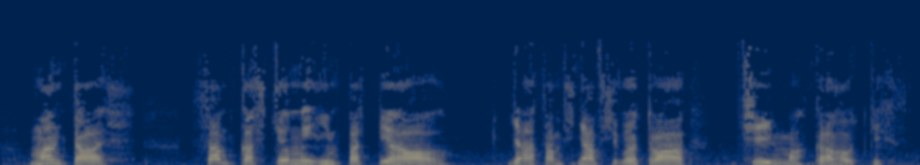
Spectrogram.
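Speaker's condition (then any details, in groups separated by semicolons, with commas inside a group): Deafness; congenital deafness, kindergarten with hearing children, then school for the deaf, no hearing aid in childhood; hears poorly; speaks little, lip-reads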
